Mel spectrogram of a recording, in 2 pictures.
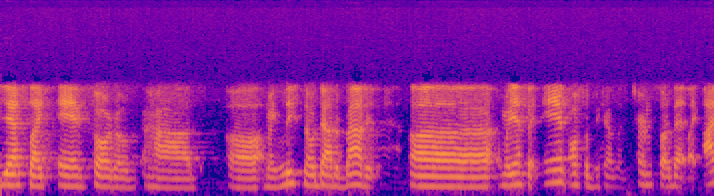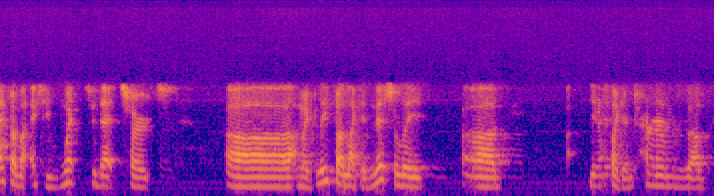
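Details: Stuttering in an adult man who reports that he stutters, heard during a phone interview.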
